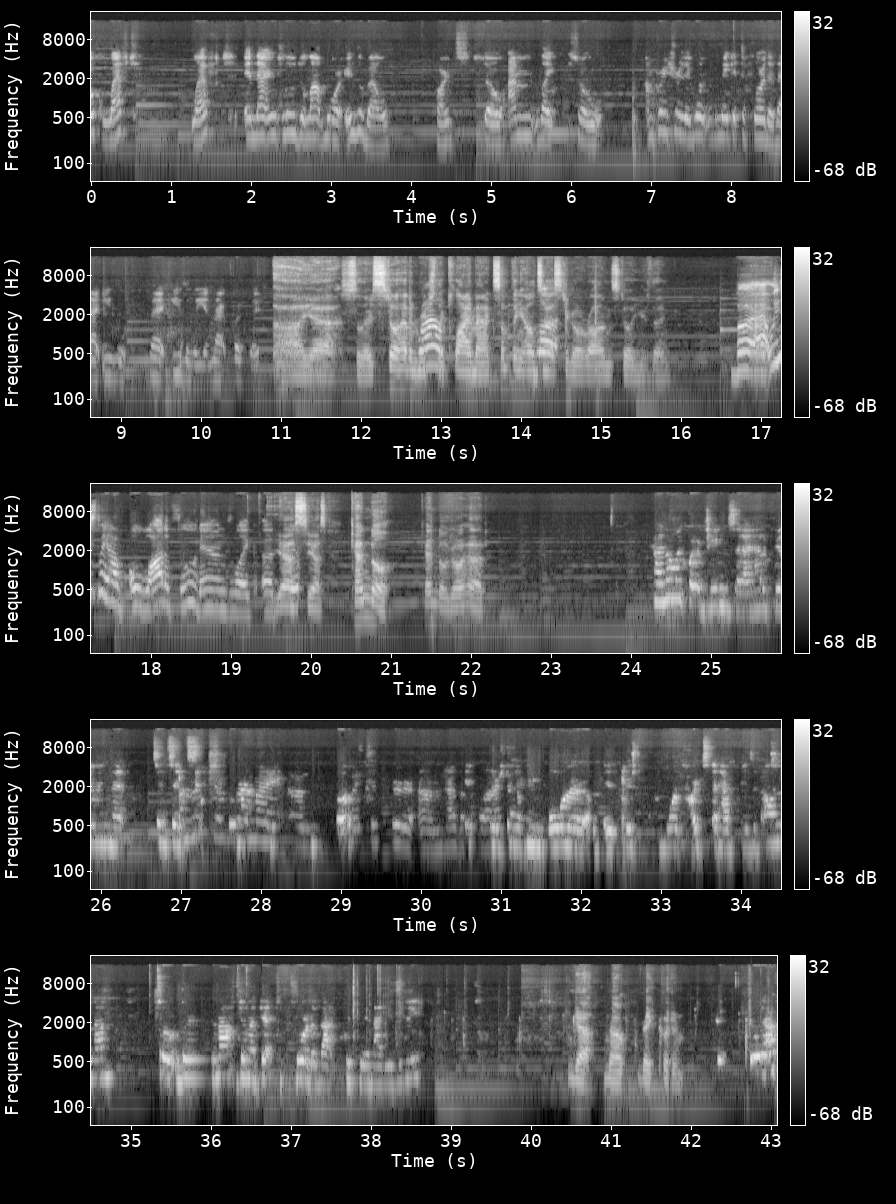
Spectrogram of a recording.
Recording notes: This is done via a video call, so I apologize for the quality!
